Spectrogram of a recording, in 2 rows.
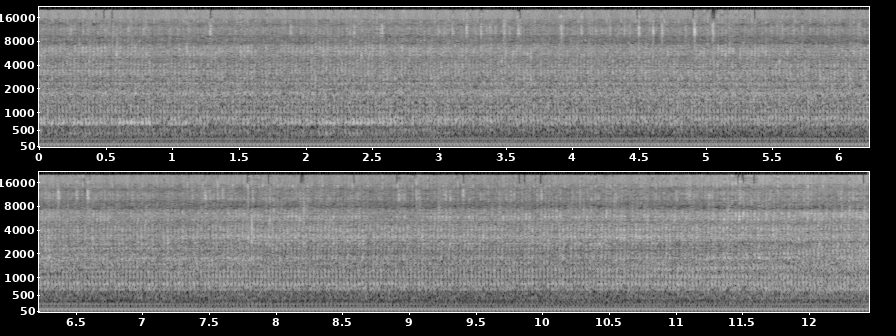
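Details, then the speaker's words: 2011 Chevy Malibu 2.4L Ecotec idling after cam phaser/cam sensor work, sounding better than before; loose, uneven rattle about two per second over the engine, cam chain noise; timing chain rattle. "Um, believe it or not, this is actually better sounding than uh it did before. Just don't pay attention to that cam chain noise."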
